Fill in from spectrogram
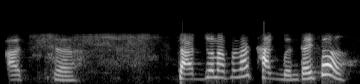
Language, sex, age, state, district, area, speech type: Bengali, female, 30-45, West Bengal, Murshidabad, urban, conversation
